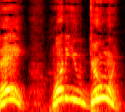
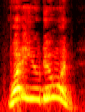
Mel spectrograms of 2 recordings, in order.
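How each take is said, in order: First: A questioning "doing" with a mild mock edge; confronting yell. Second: "What" hit higher and harder, falling at the end; louder retold yell. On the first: Host retelling confronting the cracker eater, mild mock yell. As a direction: call him out on the crackers. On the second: Host repeating the challenge to the cracker eater, a louder mock yell. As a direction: press him harder the second time. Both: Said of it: "I was yelling at this guy".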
